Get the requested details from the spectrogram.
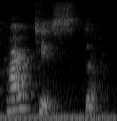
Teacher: Nó phát âm âm cuối âm sờ. Vậy thêm ed vào, chúng ta đọc là sờ tờ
